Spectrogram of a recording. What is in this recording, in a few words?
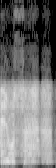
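bomb success mood med, speech japanese; War Thunder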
